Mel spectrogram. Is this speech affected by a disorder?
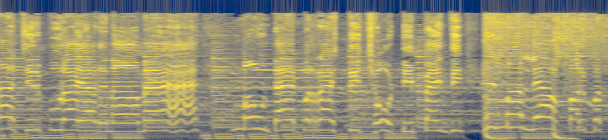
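No.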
